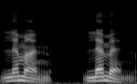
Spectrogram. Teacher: We strike the first part with our vocal hammer, N-E. Because the E takes the energy, the O at the end of the word is abandoned. It loses its clear O shape. It collapses into a schwa.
